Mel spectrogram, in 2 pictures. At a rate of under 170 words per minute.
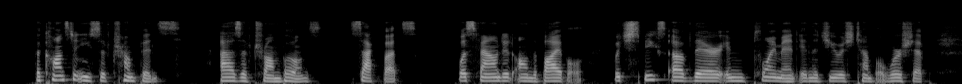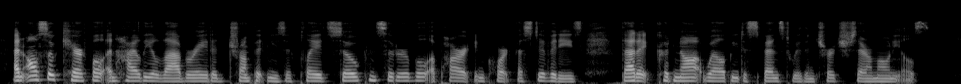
Yes: average, 160 wpm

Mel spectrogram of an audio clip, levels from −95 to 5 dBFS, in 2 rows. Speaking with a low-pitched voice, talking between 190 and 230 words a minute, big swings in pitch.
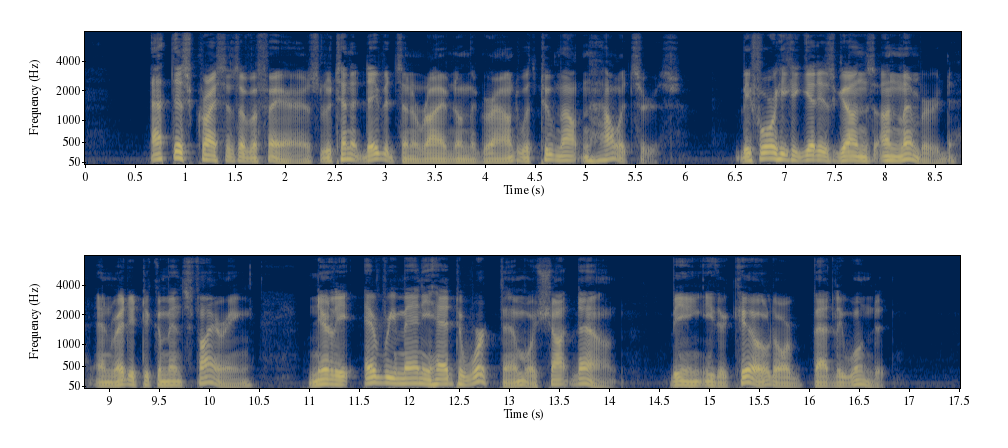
No: very low, 90 Hz; average, 150 wpm; wide, 6.6 semitones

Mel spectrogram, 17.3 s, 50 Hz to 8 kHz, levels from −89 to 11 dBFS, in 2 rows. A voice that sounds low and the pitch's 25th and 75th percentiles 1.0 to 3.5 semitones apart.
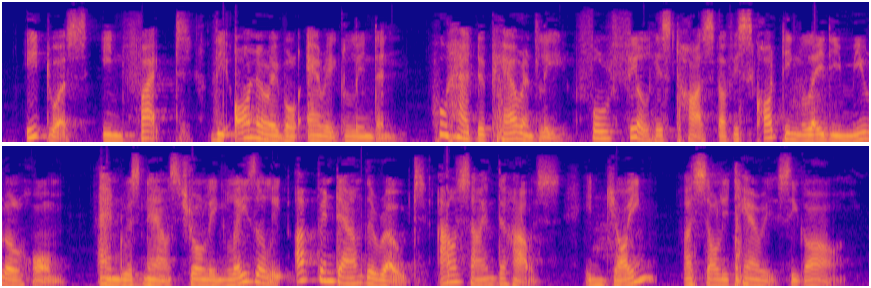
No: low, 110 Hz; wide, 5.4 semitones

